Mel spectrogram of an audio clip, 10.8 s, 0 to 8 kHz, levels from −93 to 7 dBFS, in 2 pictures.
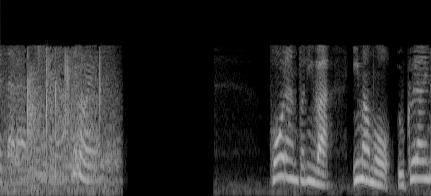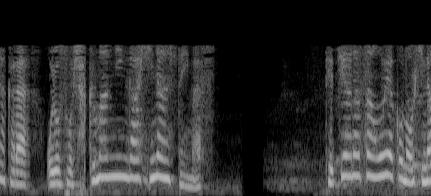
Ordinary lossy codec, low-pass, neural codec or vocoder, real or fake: AAC, 16 kbps; 7.2 kHz; none; real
